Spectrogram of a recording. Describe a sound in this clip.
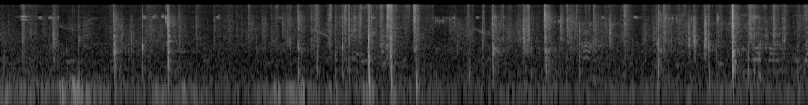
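Tennis shoes scuff and slide on a clay court.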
